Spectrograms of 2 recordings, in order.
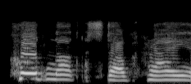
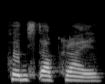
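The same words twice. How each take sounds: First: Could not stop crying, each word slowed and leaned on; slow emphatic. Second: Said in the usual way. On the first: Real, not acted. Telling how she wept in church, "Could not" slow and stressed.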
